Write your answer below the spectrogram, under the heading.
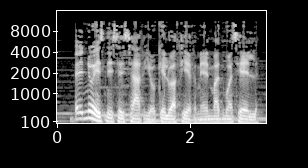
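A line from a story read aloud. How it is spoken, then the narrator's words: Plain. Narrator (Spanish): dijo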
